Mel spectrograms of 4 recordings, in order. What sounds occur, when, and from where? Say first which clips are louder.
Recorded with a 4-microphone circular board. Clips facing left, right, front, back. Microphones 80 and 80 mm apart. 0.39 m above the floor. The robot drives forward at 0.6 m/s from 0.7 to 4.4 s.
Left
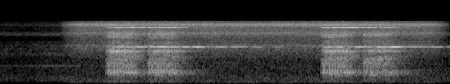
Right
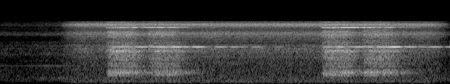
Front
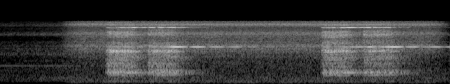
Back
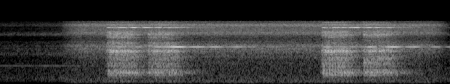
1.1 s a phone ringing: left 2 dB, front 1 dB; 65° left, 1.5 m; by 4.5 s 135° left, 1.9 m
